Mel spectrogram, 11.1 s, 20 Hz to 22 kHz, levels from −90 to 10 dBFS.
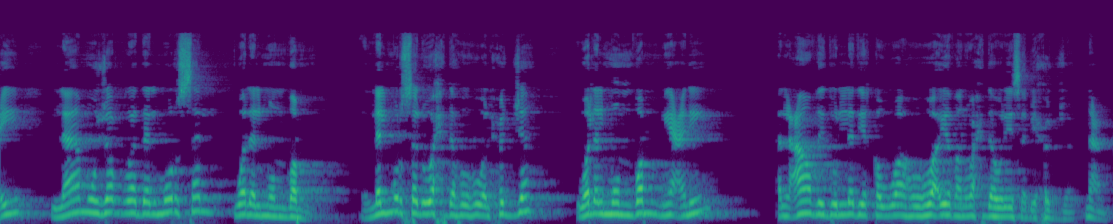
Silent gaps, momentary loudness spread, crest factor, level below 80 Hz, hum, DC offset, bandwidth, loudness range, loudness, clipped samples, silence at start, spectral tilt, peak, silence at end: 7.69-7.75 s; 11 LU; 18 dB; -54 dBFS; none; under 0.1%; 12 kHz; 1 LU; -25 LUFS; under 0.1%; 0 s; -5.5 dB/octave; -8 dBFS; 0.05 s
